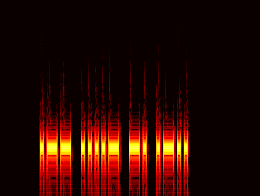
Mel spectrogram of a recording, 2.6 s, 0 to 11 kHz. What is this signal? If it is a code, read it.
Morse code, heard as a keyed tone, about 34 wpm, 700 Hz. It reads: W4NL
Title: USA Call Signs - 4 Characters - 3x Character Spacing - 35wpm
